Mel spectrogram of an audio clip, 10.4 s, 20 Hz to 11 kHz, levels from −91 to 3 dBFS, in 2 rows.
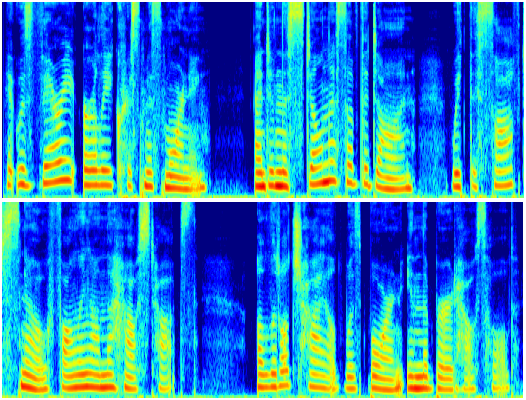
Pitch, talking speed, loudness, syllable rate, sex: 220 Hz, 170 wpm, -18 LUFS, 4.7 syllables/s, female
